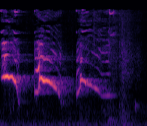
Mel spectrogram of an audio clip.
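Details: A hungry Bluetick Coonhound puppy, a little girl being microchipped, hollers for breakfast in three high, whiny yelps that slide downward.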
